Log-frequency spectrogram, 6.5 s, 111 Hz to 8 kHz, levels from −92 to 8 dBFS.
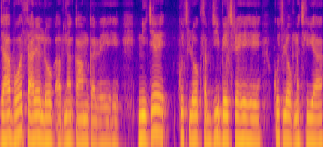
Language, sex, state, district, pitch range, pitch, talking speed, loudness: Hindi, male, Arunachal Pradesh, Longding, 130-145 Hz, 140 Hz, 175 wpm, -15 LUFS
